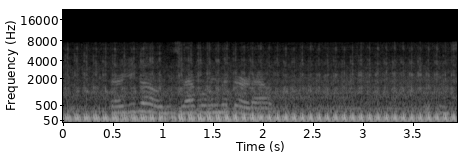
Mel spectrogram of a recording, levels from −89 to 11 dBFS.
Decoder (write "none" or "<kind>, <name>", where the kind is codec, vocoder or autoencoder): vocoder, Vocos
